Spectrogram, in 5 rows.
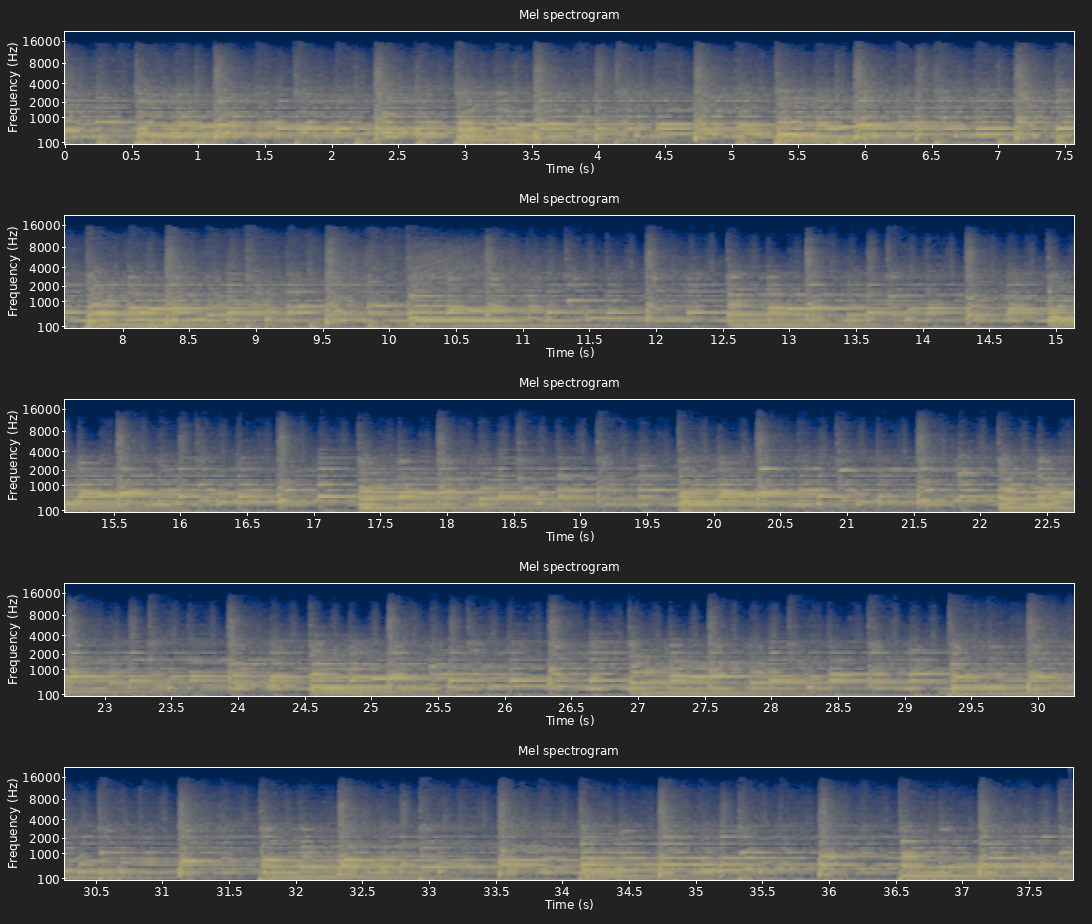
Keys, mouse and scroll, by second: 7.3 click, 16.3-17.4 drag, 21.2 click, 23.7 click, 24.4 ctrl+z, 26.6 click, 28.1 click, 30.9 click.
